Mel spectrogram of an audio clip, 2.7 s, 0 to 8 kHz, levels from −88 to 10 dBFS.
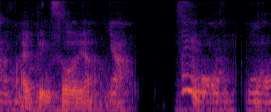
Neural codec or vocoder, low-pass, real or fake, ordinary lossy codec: codec, 16 kHz, 4.8 kbps, FACodec; none; fake; none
